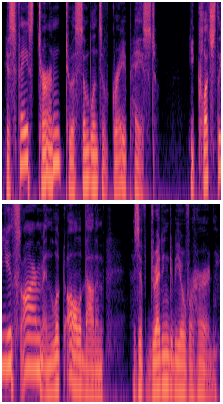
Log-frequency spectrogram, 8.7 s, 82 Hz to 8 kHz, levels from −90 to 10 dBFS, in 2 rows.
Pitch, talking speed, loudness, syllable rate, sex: 110 Hz, 170 wpm, -21 LUFS, 4.8 syllables/s, male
